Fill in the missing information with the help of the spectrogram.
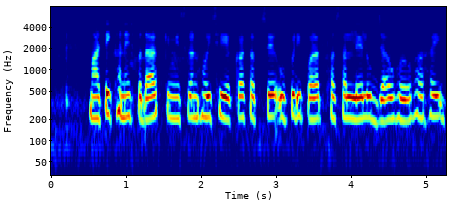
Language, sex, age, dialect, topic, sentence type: Magahi, female, 25-30, Western, agriculture, statement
